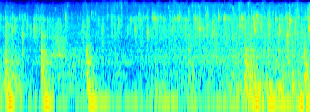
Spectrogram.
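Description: Chicken kababs sizzle steadily in hot oil on a stove, a dense, loud, continuous crackle with small popping bursts throughout and no voices.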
